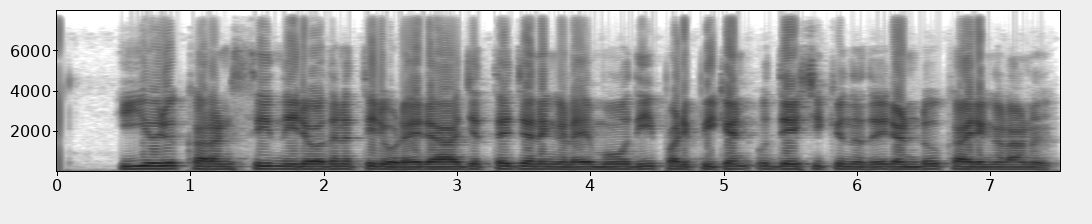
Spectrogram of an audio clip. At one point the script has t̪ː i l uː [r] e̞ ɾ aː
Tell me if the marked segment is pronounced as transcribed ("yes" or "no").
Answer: no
